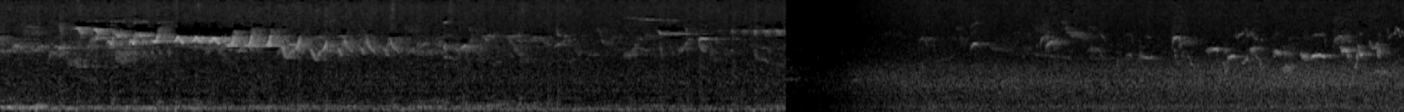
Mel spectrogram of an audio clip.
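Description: Small wild birds chirping in quick short notes over a steady low background rumble. About eight seconds in the sound cuts out for a moment, then fainter chirping resumes over a soft hiss.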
